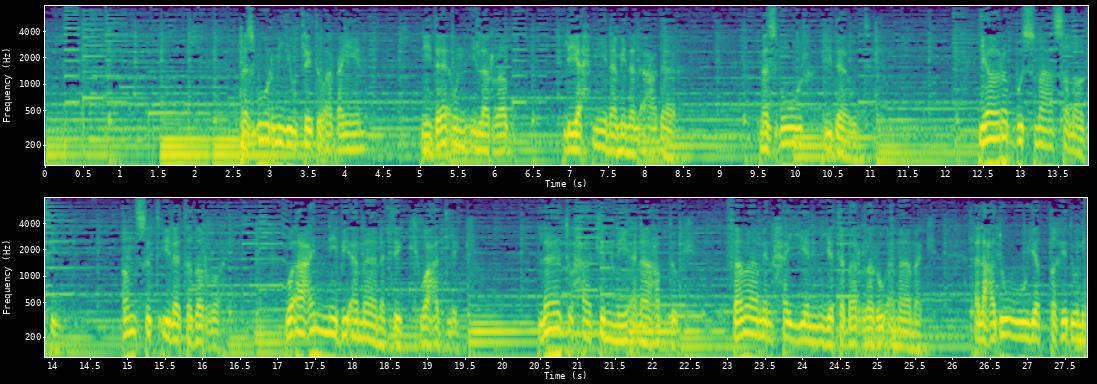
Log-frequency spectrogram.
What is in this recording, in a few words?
Arabic Psalm Zaboor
